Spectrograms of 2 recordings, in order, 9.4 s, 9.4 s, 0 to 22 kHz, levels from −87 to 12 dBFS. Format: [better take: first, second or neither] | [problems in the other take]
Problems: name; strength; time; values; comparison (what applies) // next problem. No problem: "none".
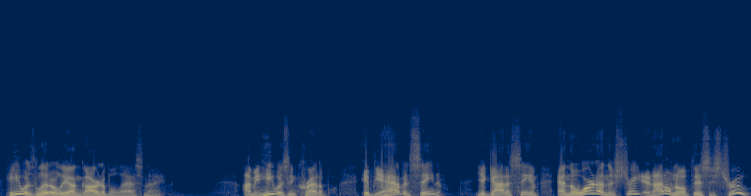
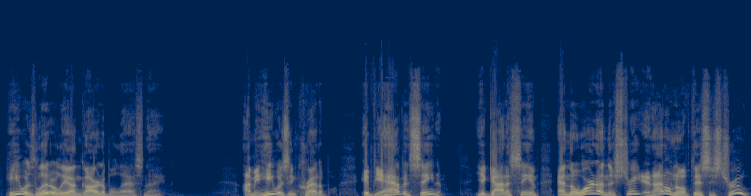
second | muffled; very; fading above 1.5 kHz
